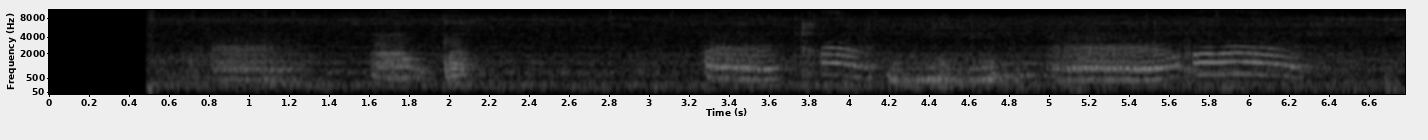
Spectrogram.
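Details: Two male Abyssinian cats reacting while watching a recording of female cats chatting; several short harmonic meows and wavering, rising-falling mews in bursts, the clearest cluster near the end, with quiet room noise between.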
